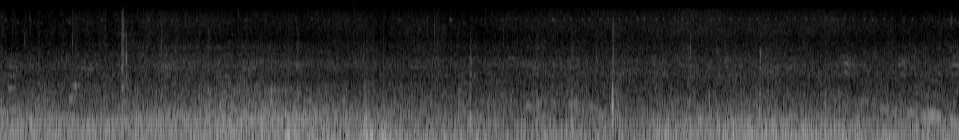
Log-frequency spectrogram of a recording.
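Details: Outdoor low-frequency rumble like wind or traffic, with a few faint clicks and no animal voice.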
